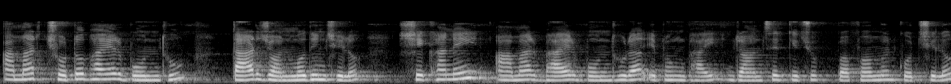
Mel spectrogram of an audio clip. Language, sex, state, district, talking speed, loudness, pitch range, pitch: Bengali, female, West Bengal, North 24 Parganas, 105 wpm, -16 LUFS, 195-225 Hz, 205 Hz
